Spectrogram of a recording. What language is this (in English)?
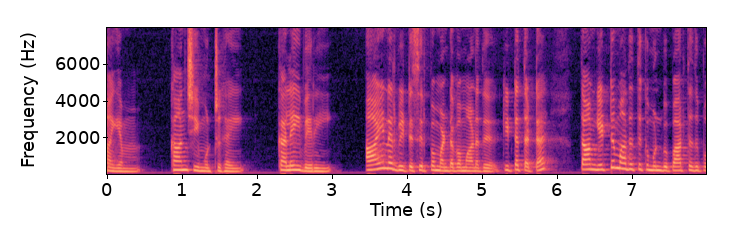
Tamil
